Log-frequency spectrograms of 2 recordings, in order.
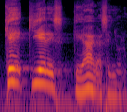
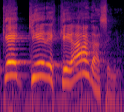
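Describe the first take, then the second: First: Said in the usual way. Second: Loud, drawn-out, high cry to the Lord; fervent slow plea. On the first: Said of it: "tenemos que preguntarle al Señor". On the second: Shown as a demonstration. Preacher shows the church how to ask, loud slow plea. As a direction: plead it slowly with full force. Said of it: "tenemos que decirle".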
